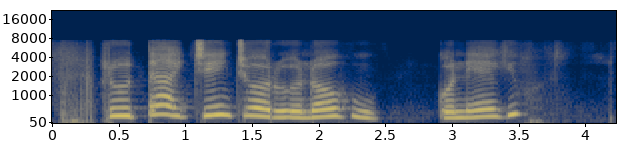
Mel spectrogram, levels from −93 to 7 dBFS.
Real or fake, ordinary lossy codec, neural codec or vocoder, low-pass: fake; none; codec, 16 kHz, 0.7 kbps, FocalCodec; 7.2 kHz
